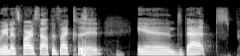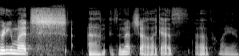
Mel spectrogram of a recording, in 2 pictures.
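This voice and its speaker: A woman speaks at a fairly slow pace in a plain, everyday voice, her pitch fairly low. Her intonation stays fairly even, and the sound is dry and close with no echo. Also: big swings in loudness. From US Midwest, Minnesota. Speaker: entrepreneur. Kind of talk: casual chat.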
